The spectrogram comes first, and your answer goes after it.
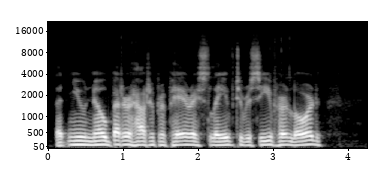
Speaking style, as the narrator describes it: cried he

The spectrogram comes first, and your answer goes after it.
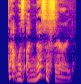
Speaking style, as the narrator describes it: gasped

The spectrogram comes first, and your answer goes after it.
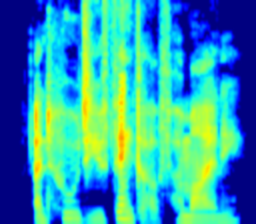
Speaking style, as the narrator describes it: Potter asked, in barely more than a whisper himself

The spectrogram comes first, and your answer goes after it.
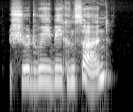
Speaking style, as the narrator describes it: her father asked

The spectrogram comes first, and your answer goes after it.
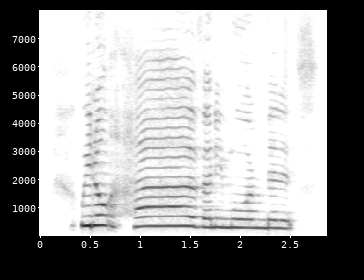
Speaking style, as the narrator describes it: Splendor sobbed

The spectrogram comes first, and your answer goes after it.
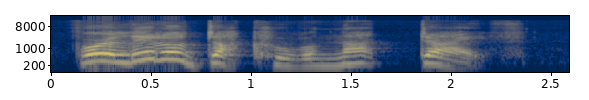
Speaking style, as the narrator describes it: he said sternly

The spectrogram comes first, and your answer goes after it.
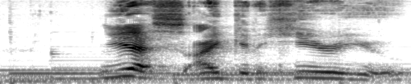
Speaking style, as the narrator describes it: the woman said sternly

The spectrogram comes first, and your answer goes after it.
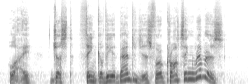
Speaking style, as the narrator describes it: the robed man cried

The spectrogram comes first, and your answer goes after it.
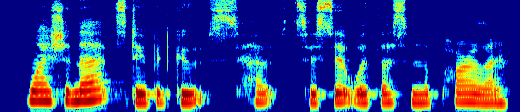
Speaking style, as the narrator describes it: they said

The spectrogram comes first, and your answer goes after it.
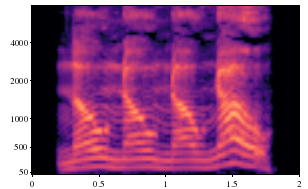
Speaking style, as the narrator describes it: he screamed now, because he was like me

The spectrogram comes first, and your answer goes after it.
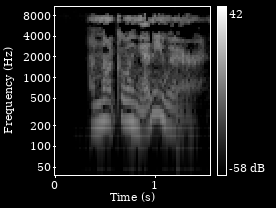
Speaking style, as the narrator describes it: Nanny Julia said, her voice conspiratorial

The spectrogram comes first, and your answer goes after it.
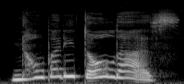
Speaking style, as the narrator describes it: Bruno would shout

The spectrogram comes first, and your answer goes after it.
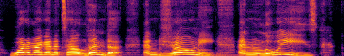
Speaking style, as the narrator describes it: Grandma yells

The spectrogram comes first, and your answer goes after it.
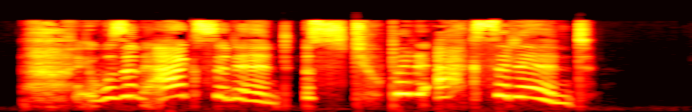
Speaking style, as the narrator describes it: I cried

